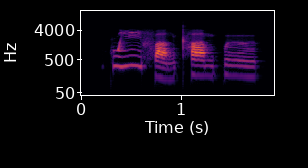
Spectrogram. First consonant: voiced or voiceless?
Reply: voiceless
